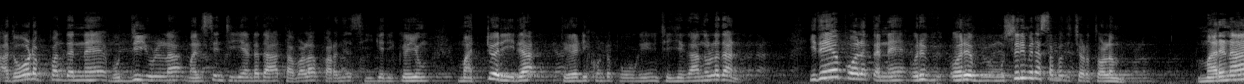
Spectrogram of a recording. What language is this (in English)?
Malayalam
